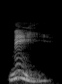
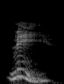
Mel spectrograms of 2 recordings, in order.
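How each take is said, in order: The two takes are said the same way.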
